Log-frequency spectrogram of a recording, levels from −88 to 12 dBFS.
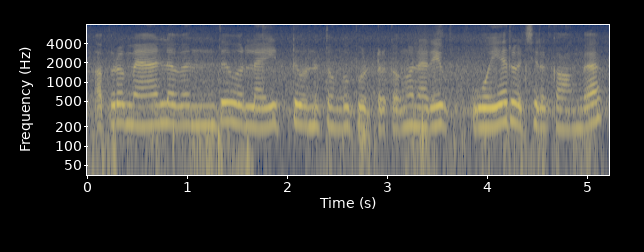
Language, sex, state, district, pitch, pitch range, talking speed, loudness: Tamil, female, Tamil Nadu, Kanyakumari, 210 Hz, 200-225 Hz, 125 wpm, -16 LUFS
